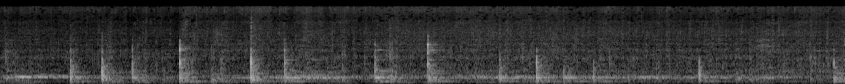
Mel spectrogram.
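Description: Wooden spatula stirring and scraping a thick shallot chutney paste frying in oil in a pan, with a faint sizzle. Sharp scrapes and taps of the spatula against the pan come irregularly, about one a second, over a steady low hum.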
